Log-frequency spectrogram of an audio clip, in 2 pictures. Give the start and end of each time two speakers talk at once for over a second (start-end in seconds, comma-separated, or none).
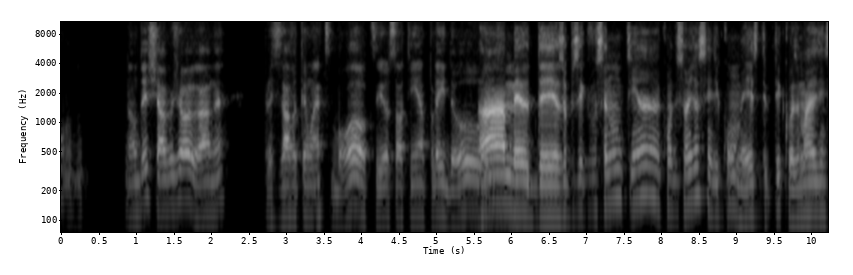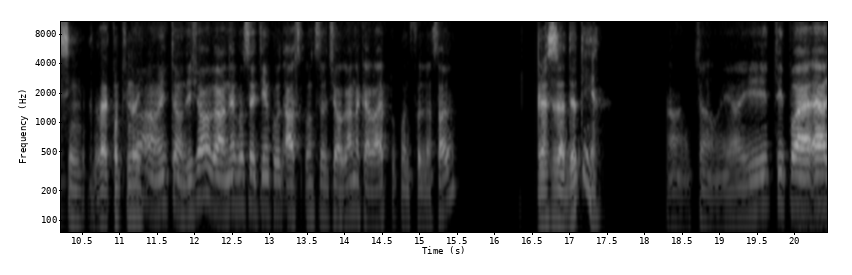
none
